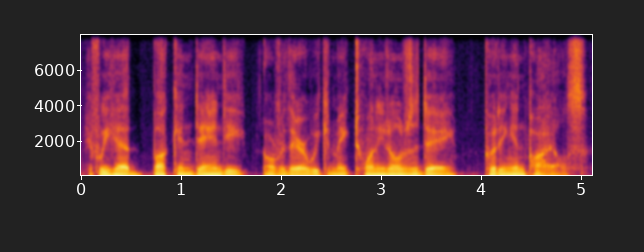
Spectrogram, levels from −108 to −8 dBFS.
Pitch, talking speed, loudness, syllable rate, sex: 125 Hz, 210 wpm, -16 LUFS, 5.5 syllables/s, male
